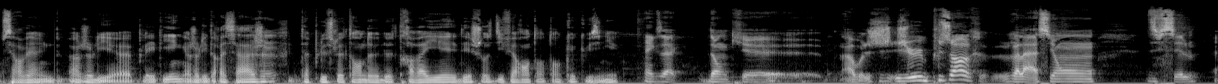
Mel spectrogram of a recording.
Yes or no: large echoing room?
no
